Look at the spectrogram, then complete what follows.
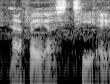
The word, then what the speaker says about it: Fasta: It actually says Fiesta or Fasta, F-A-S-T-A, like faster, but spelled with an A at the end, Fasta.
